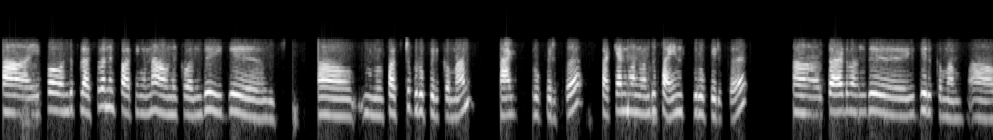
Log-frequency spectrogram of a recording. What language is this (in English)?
Tamil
